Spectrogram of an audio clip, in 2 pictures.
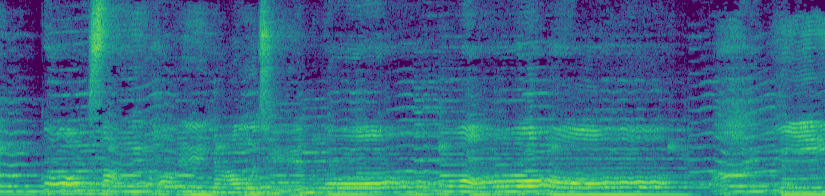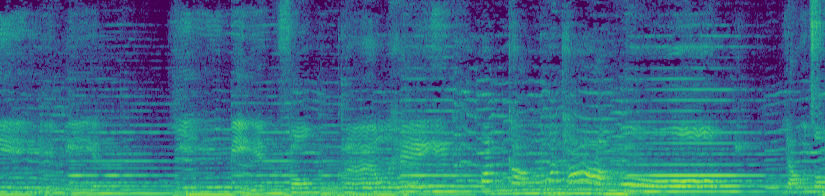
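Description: Cantonese opera singing: a high vocal line in the female role, sliding and ornamented, over traditional Chinese instrumental accompaniment, with a few sharp percussion strikes in the first few seconds.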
